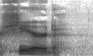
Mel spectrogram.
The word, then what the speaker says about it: Sheard: There's an R in there, Sheard.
